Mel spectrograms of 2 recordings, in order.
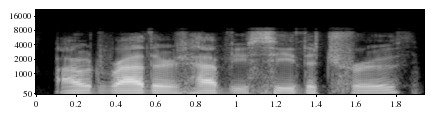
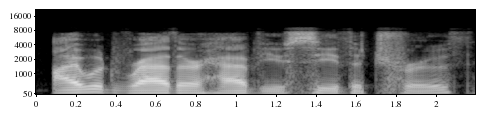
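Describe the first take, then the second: No difference in how they are said.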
